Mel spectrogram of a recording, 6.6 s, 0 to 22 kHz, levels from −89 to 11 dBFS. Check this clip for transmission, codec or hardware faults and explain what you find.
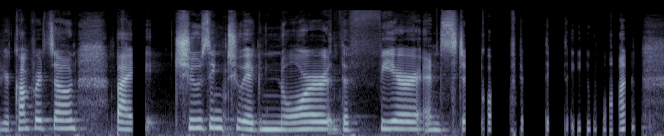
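Two digital broadcast dropouts break up this speech. From 1.31 to 1.48 s the receiver stops getting valid frames and mutes, with a 20 ms fade into a clean 128 ms hole. From 4.64 to 6.47 s it mutes again in scattered holes totalling about 1.25 s, the longest lasting 224 ms. The material lost in these gaps never comes back. Each hole is dead silence rather than hiss or a garbled signal, which sets it apart from an analogue fade.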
